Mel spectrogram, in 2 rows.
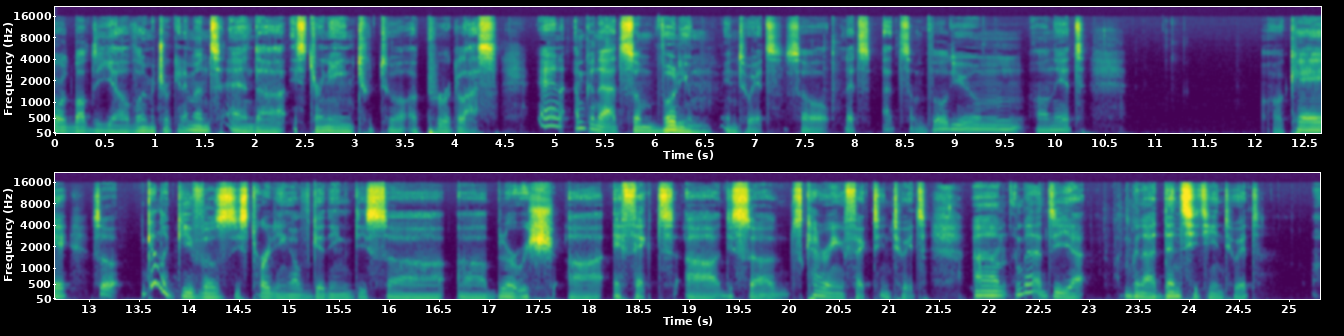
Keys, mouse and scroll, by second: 1.3-3.1 drag, 3.1 click, 3.8-6.2 drag, 5.4 ctrl+space, 6.0-7.0 typing, 7.1 Down, 7.7 Return, 8.7 Return, 8.7 Down, 8.7 click, 9.4-13.8 drag, 20.7-22.1 drag, 22.1 click, 22.3 double click, 23.0 KP_1, 23.2 KP_0, 23.3 KP_Enter, 25.2 KP_Enter, 25.2 click, 25.2 KP_0.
